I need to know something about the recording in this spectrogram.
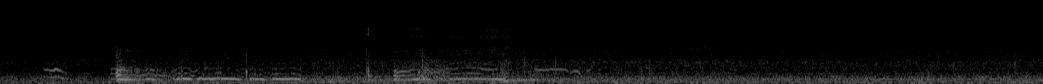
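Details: A pug sleeping in the morning, snoring loudly with snorting, whistling nasal sounds over quiet room noise, typical of noisy breathing in a flat-faced breed.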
